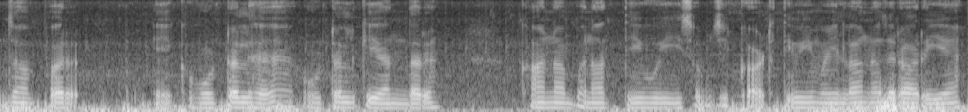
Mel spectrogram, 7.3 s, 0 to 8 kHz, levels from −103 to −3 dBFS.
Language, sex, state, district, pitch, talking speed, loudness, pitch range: Hindi, male, Uttar Pradesh, Muzaffarnagar, 130 Hz, 155 wpm, -21 LUFS, 120-130 Hz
